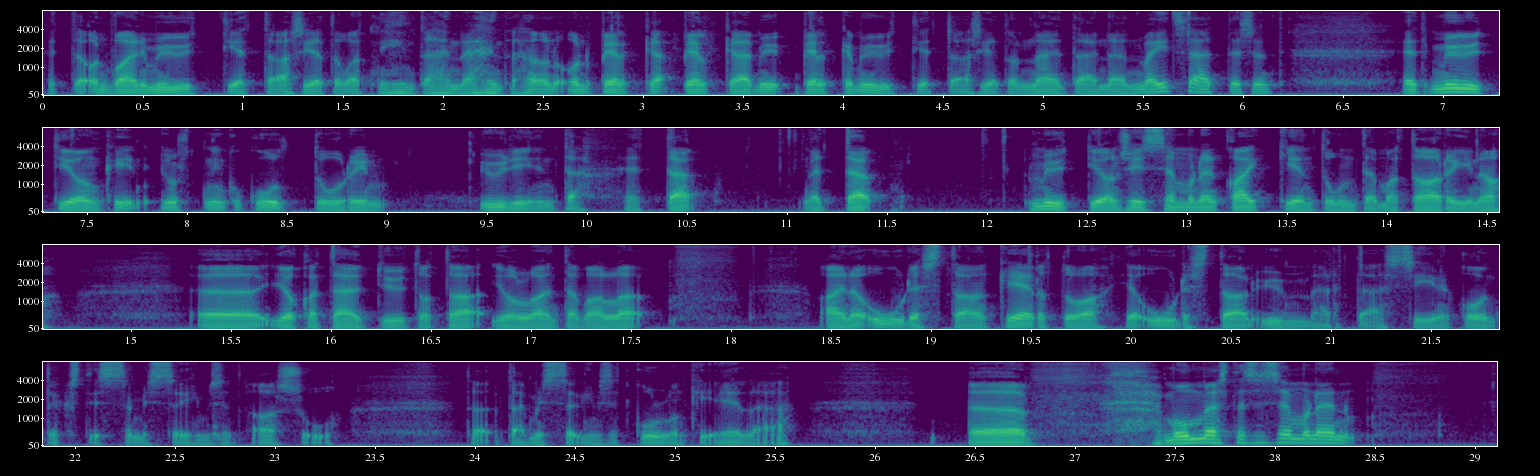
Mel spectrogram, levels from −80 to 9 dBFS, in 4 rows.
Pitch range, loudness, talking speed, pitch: 80-100 Hz, -25 LUFS, 135 wpm, 85 Hz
